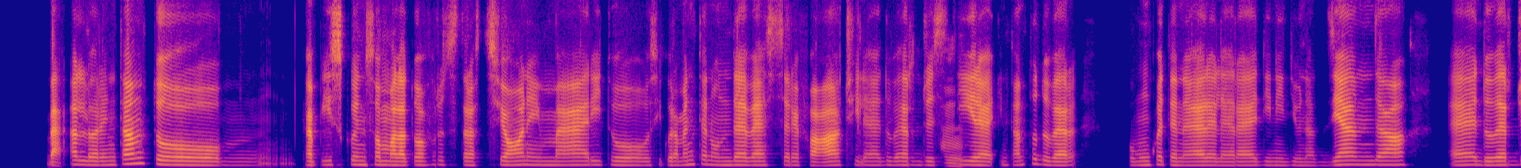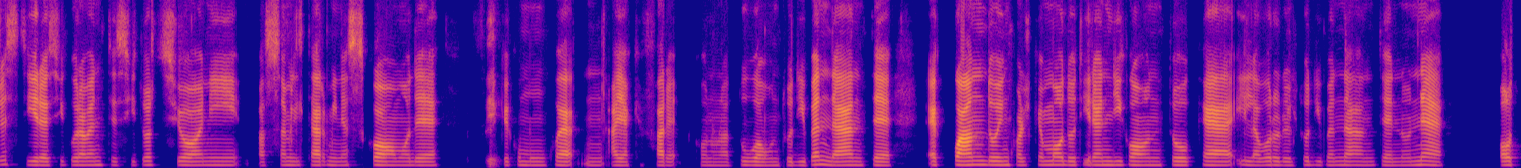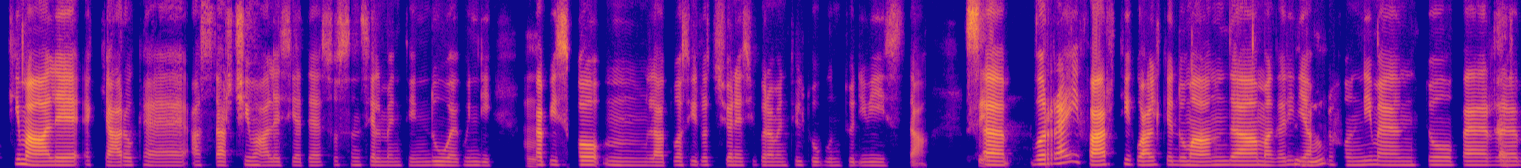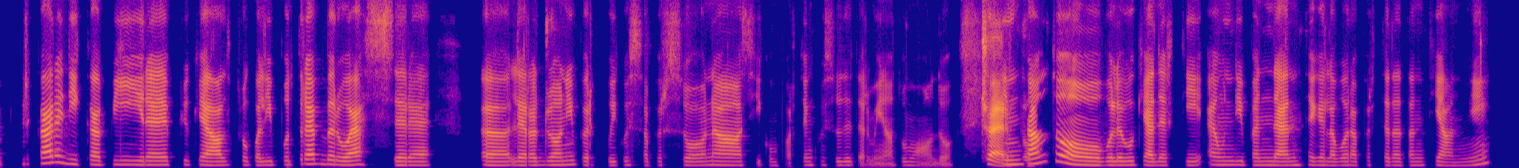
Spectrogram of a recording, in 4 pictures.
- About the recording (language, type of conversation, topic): Italian, advice, Come posso gestire o, se necessario, licenziare un dipendente problematico?
- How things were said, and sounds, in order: tapping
